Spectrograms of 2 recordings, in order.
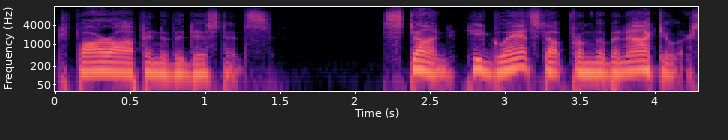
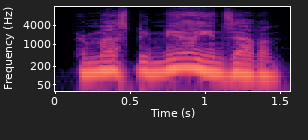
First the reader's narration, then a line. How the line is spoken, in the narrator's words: Dew muttered, the horror creeping across his skin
